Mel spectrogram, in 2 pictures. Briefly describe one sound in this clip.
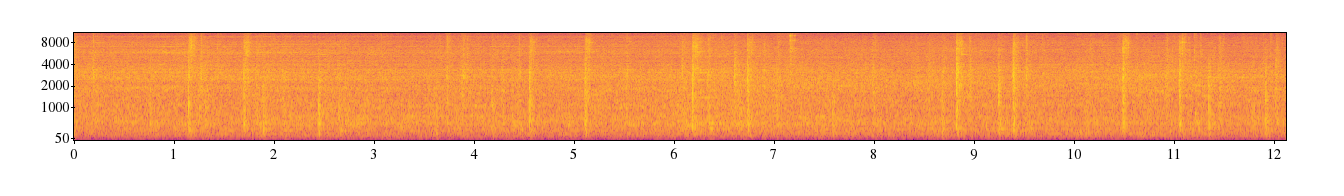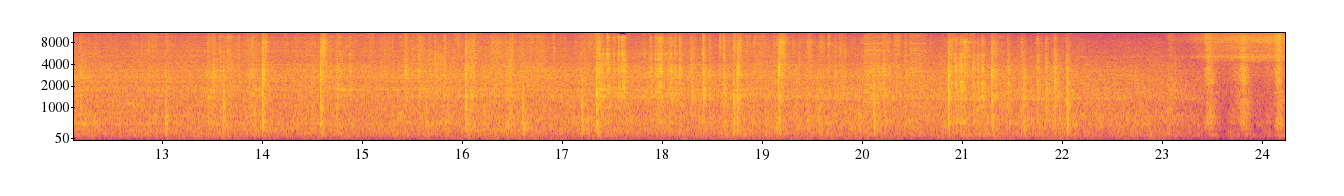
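Railway carriages roll past close by with a steady rumble.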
